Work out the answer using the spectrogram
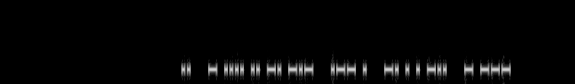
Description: Morse code, heard as a keyed tone, about 44 wpm, 700 Hz. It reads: I THINK WE NEED TO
